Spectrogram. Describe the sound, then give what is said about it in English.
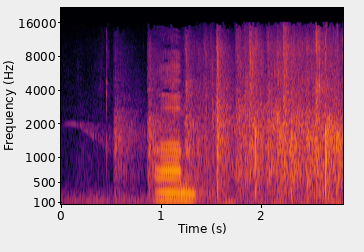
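An audience at an Alcoholics Anonymous talk breaks into steady clapping after a short pause, the dense applause filling the rest of the moment, with a brief vocal cheer rising over it near the start. “You don't have to worry about clapping because alcoholism gallops in my family.”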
